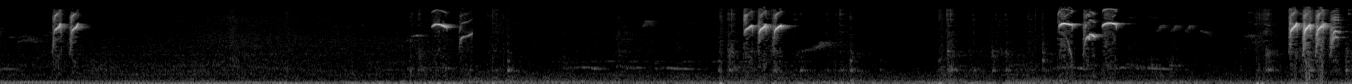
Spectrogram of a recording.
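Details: Java sparrow calling as a lure to provoke flocked birds into replying, giving short clusters of two or three piercing high chirps about every three seconds, with quiet gaps between the bursts.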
